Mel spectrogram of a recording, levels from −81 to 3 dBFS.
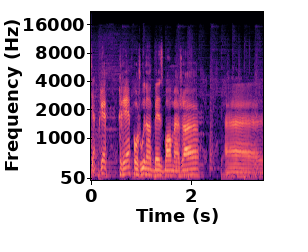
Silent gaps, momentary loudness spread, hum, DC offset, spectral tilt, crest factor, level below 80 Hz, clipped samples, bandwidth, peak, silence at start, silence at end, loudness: none; 11 LU; none; under 0.1%; -5 dB/octave; 16 dB; -44 dBFS; under 0.1%; 17 kHz; 0 dBFS; 0 s; 0 s; -16 LUFS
